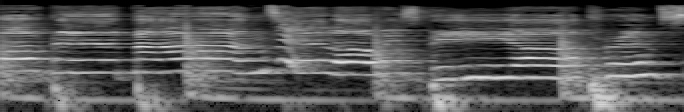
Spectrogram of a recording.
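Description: A woman singing long, sliding held notes into a microphone, with a few low beats on a hand frame drum struck with a beater.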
